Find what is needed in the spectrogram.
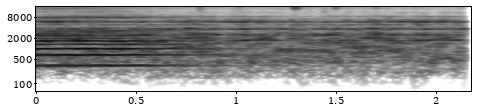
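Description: A woman's singing voice holds the last note of a line of a Marathi ovi (traditional grinding-stone folk song) steady for about a second, then it fades into a short pause.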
